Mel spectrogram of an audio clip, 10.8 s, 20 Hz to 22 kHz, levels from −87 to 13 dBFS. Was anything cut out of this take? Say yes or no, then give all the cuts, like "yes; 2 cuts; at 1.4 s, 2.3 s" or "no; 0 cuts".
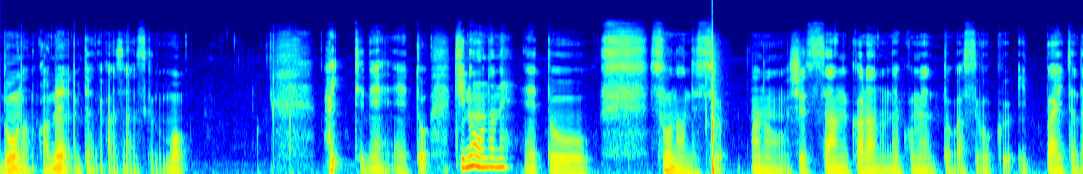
yes; 2 cuts; at 3.1 s, 7.3 s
